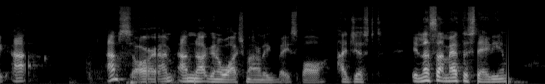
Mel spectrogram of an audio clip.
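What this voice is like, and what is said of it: Strong regional accent. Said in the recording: “my ridiculous accent”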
